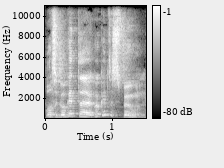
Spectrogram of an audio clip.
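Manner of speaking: high falsetto voice. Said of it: "he looks at Wilson and says".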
